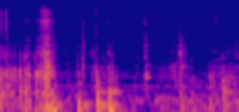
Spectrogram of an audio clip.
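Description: Cardboard mailer box being handled and opened: scraping of the cardboard lid and tab, with a cluster of short knocks around the middle.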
